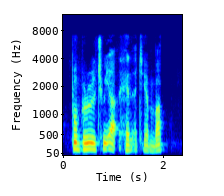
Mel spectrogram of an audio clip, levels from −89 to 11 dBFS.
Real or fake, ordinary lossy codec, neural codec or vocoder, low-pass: fake; AAC, 64 kbps; codec, 16 kHz, 1 kbps, X-Codec, WavLM features, trained on Multilingual LibriSpeech; 7.2 kHz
